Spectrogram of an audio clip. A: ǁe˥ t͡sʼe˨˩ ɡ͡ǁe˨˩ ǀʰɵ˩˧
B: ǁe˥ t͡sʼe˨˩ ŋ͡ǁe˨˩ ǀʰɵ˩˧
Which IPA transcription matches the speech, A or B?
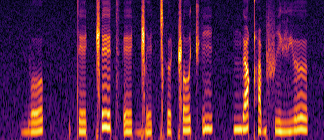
A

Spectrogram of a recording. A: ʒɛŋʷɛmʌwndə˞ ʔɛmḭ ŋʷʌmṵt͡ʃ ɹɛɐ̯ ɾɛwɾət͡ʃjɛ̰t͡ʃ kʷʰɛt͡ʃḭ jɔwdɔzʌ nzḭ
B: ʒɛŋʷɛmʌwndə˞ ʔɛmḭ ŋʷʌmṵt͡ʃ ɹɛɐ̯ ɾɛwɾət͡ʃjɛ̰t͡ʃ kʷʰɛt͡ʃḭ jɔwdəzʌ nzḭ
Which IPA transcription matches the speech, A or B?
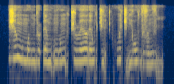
B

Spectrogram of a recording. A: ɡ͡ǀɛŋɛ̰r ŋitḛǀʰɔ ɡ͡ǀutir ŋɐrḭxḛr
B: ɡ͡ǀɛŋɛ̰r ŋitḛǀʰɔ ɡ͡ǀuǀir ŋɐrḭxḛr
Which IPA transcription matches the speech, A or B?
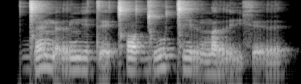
B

